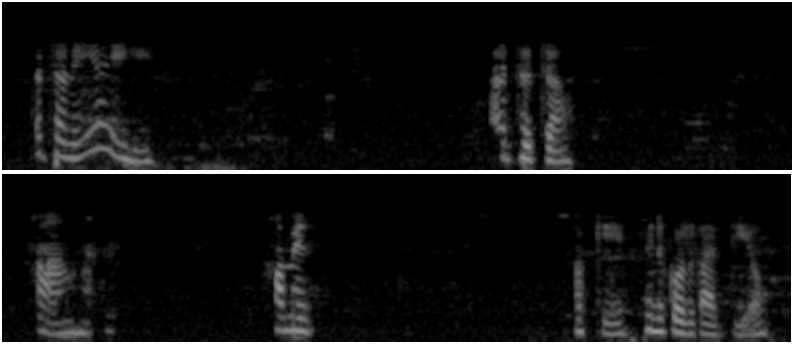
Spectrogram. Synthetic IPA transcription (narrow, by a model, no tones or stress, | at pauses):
ətːʃʰaːnəĩːaːiːɦiː | ətːʃʰaːtːʃʰaː | hãːɦã | hãːmɛn | oːkeːmɪnkolkaɾd̪io̰ː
